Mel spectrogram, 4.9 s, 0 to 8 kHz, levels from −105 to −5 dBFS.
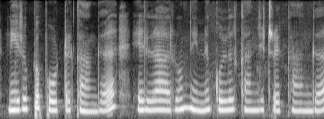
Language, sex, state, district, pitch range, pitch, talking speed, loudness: Tamil, female, Tamil Nadu, Nilgiris, 220-240 Hz, 235 Hz, 75 wpm, -15 LUFS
